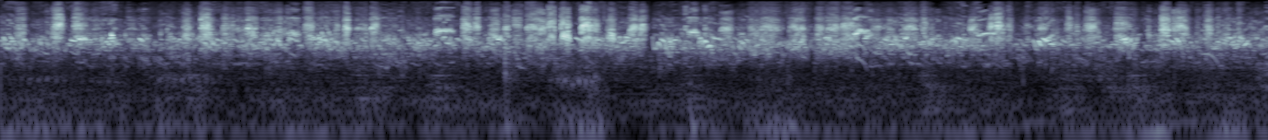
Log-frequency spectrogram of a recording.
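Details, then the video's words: Colony of Australian budgerigars kept in an aviary, giving continuous overlapping high-pitched chirps, warbles and short squeaks, a busy unbroken chatter from numerous birds. "Australian Budgie parrot chirping sounds"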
